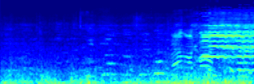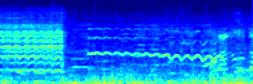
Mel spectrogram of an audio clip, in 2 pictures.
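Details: Stallion of the Fitero line from Gura Humorului, Romania, giving a loud harmonic whinny lasting over a second, followed by a quavering, wavering tail, over heavy low rumbling noise and some voices.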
